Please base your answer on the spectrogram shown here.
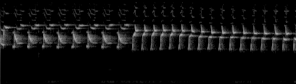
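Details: Canary singing with lovebird-style chatter: bright, quick chirped notes repeated several times a second, then a slightly higher, denser tour of similar notes that continues to the end. No background sound.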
